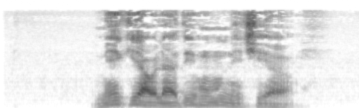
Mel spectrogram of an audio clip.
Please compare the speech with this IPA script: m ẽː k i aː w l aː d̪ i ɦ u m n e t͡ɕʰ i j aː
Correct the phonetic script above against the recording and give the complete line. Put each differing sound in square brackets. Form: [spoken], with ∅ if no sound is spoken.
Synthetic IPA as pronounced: m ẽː k i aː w l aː d̪ i ɦ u m n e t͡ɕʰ i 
